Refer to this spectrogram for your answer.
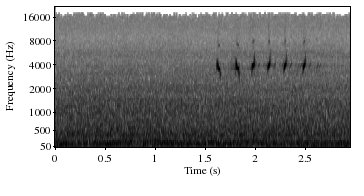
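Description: A bird calls with a quick series of six short, high chirps in a steady rhythm, heard over a constant low rumble of traffic or engine noise.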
